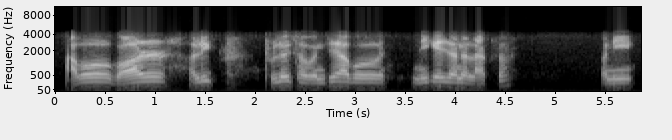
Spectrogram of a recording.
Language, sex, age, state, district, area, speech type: Nepali, male, 18-30, West Bengal, Kalimpong, rural, conversation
